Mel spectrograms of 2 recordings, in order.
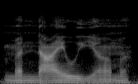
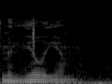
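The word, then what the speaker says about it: Manyullyn: know what I thought no it's minilium it's minillium David I hate you two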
